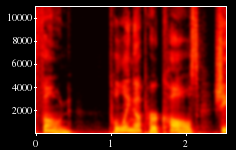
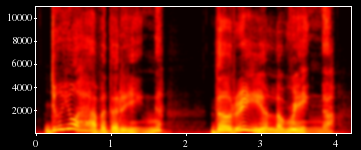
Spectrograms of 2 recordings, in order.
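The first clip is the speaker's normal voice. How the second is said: hissed, venomous, poison in every word. Narrator reads a man's question during the cab escape; venomous hiss. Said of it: "he hissed, his voice full of venom".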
